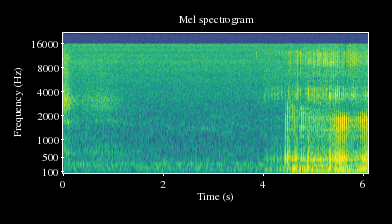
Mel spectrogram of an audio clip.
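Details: Juanito, a 9-year-old British Bulldog, sleeps with soft, quiet breathing for four seconds, then a rough, rattling snore builds and continues to the end.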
